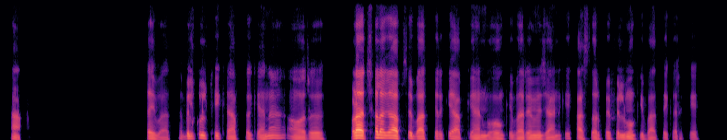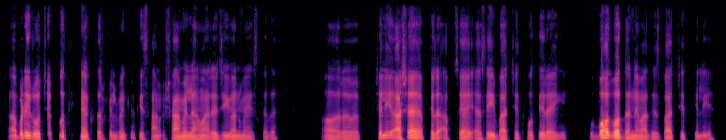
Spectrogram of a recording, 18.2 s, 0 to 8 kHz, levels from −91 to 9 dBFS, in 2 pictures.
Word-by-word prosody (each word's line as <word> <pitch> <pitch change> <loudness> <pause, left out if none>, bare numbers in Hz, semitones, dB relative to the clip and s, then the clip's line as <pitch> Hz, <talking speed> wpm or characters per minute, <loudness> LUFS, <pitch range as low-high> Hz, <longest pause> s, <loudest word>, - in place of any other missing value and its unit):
हाँ। - - -2 1.6
सही 110 -2 0
बात 90 -1 -10
है। - - -14
बिल्कुल 125 +4 -1
ठीक 135 -3 -4
है 110 - -1
आपका 105 0 -8
कहना। 115 +9 -5
और 105 -2 -5 0.5
बड़ा 150 +2 +13
अच्छा 150 +3 +7
लगा 150 -2 +7
आपसे 140 +1 +2
बात 115 -1 +1
करके 125 +1 -8
आपके 105 +1 -9
अनुभवों 100 0 -3
के 100 +2 -14
बारे 105 -1 -3
में 100 0 -1
जान 95 -1 -6
के, 125 - -14
ख़ास 100 -4 -6
तौर 105 -2 -4
पे 115 - -6
फ़िल्मों 105 +1 -2
की 95 - -11
बातें 95 - -9
करके। 95 - -15 0.5
अ, 95 - -1
बड़ी 140 +8 +5
रोचक 120 -3 0
होती - - -5
है - - +4
अक्सर 110 - -9
फ़िल्में 100 +2 -8
क्योंकि 140 -6 -10
सामि 95 -2 -9
शामिल 105 +2 +1
हैं 100 - 0
हमारे 100 +1 -1
जीवन 95 0 -2
में 95 - -7
इस 95 - -15
कदर। 115 +5 -13 0.7
और 95 0 -4 0.2
चलिए 150 +4 +2
आशा 130 +6 +3
है 135 - +4
फ़िर 130 - 0
आपसे 110 +1 -3
ऐसे 100 +2 -5
ही 115 - +3
बातचीत 100 +3 -6
होती 120 +7 -3
रहेगी। 100 +4 -4 0.3
तो 125 - -15
बहुत-बहुत 140 -1 +9
धन्यवाद 95 -1 -1
इस 90 -1 -9
बातचीत - - -4
के - - -10
लिए। 100 +1 -9
105 Hz, 210 wpm, -24 LUFS, 95-125 Hz, 1.6 s, बड़ा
